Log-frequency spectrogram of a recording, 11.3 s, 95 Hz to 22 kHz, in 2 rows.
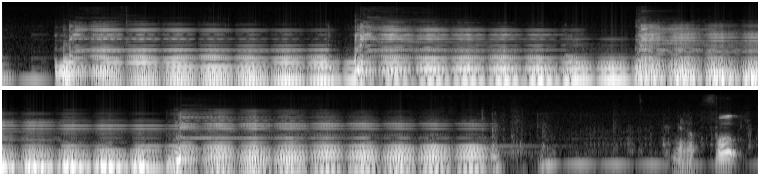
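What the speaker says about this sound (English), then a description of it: "We just bring up the depth a little more and the rate a little." Electric guitar through a BOSS PN-2 tremolo/pan pedal: sustained distorted chords pulsing in a rapid, even throb, played loud and close in four long sections before a quieter tail with a few scattered notes.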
